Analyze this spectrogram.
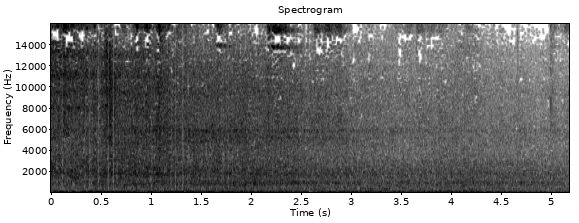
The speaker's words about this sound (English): All right, we're here. Port Authority Bus Terminal, New York City.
